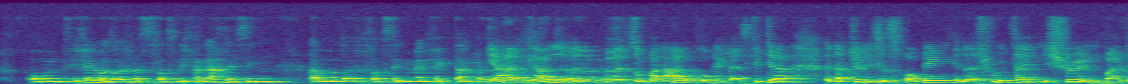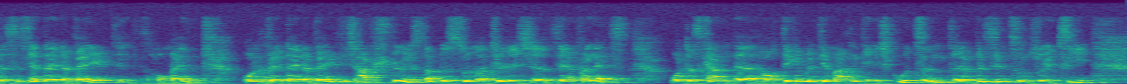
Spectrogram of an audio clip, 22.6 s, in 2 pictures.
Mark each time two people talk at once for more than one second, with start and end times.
4.8-6.1

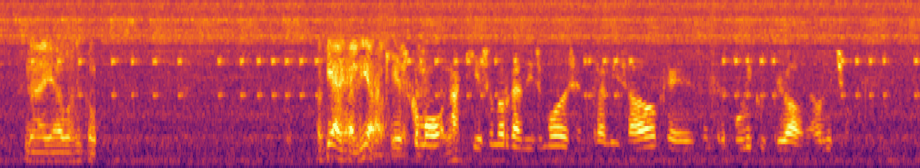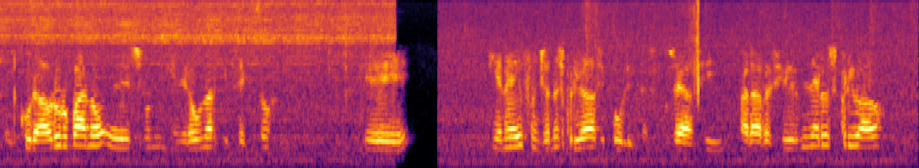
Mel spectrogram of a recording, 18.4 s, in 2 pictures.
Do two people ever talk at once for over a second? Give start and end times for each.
3.4-4.7

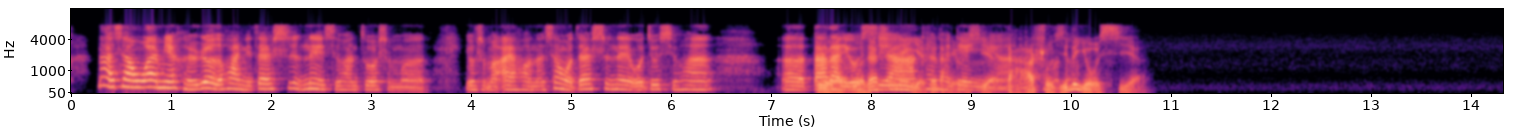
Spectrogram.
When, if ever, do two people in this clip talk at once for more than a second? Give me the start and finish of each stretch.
7.5-10.1

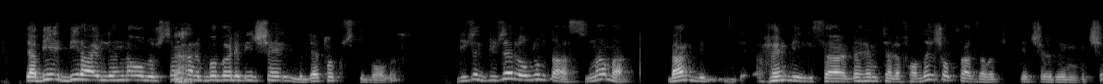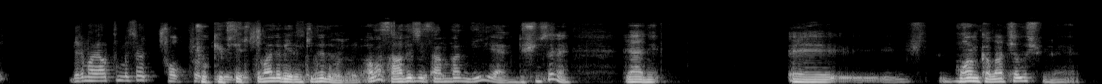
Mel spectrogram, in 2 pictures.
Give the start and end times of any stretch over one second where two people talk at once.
13.0-15.5

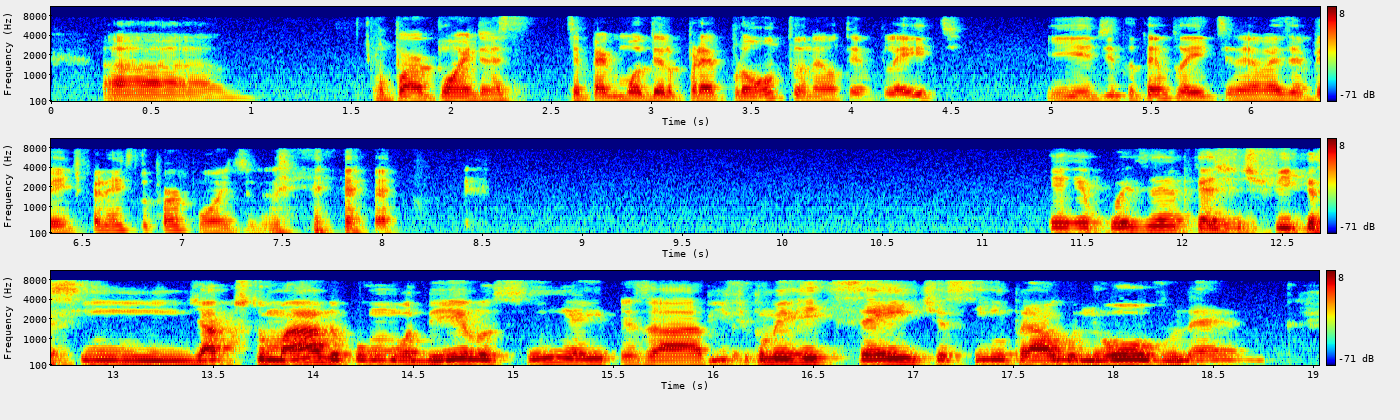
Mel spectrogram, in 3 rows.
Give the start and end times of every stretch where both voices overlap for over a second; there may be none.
none

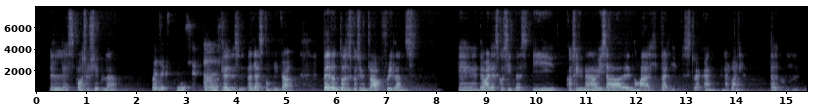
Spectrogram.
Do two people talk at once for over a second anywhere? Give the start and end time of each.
none

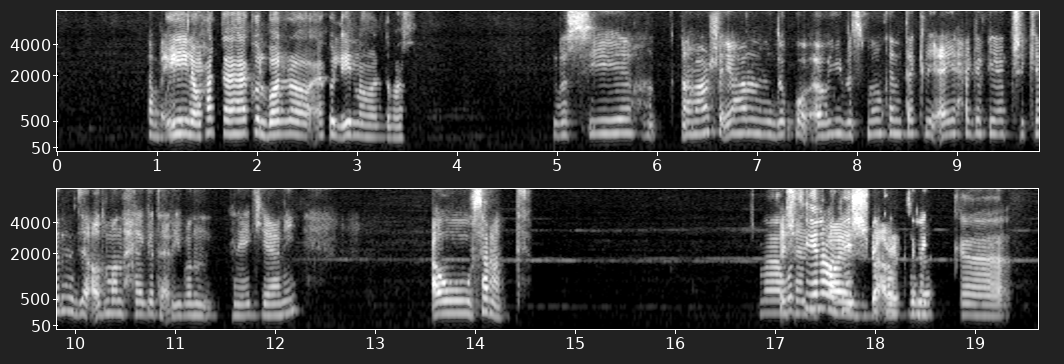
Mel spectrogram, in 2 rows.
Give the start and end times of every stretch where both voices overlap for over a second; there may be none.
17.0-18.5

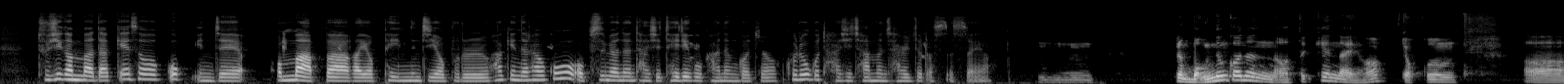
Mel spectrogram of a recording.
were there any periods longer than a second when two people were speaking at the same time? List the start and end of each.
none

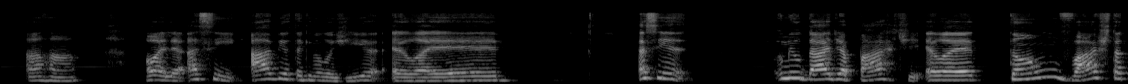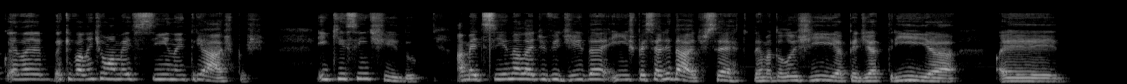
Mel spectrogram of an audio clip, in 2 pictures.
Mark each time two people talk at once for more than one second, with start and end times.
none

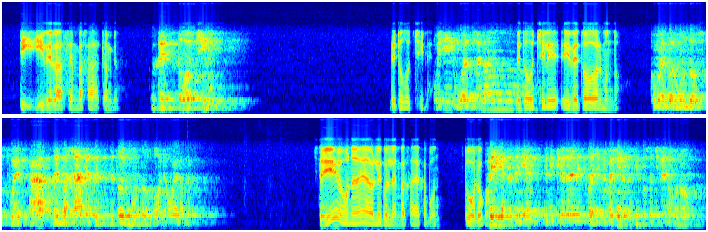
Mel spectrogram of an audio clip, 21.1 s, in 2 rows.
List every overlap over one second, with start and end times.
none

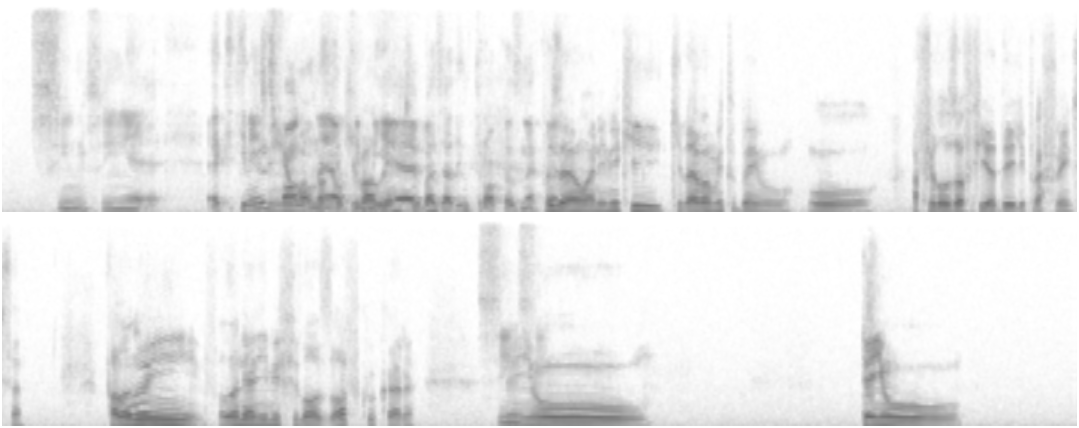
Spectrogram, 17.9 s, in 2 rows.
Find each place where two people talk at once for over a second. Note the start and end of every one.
2.2-3.7

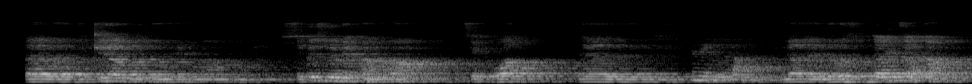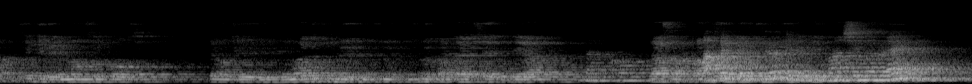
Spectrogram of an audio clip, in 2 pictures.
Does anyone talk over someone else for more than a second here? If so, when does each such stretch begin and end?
16.8-18.0

